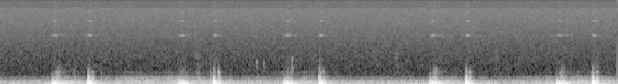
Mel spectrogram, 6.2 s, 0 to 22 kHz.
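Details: Own heartbeat heard at Erb's point while lying down relaxing: clear paired low thumps, first and second heart sounds, steady about 88 beats a minute, no extra sounds; normal heart sounds.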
